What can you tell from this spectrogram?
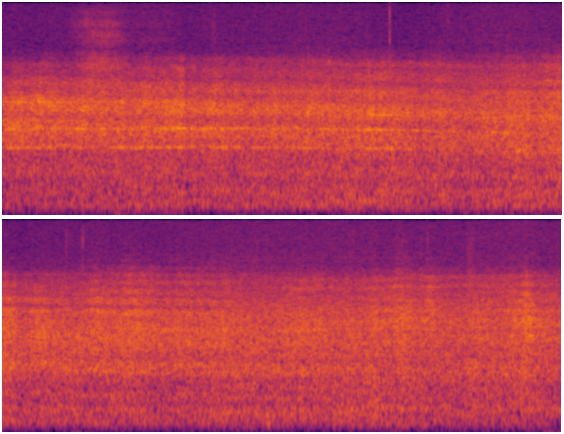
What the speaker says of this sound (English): So, looks like Virgin's Dreamliner.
